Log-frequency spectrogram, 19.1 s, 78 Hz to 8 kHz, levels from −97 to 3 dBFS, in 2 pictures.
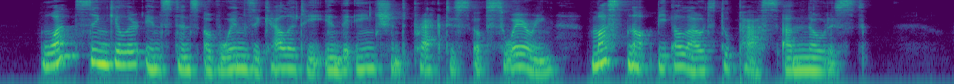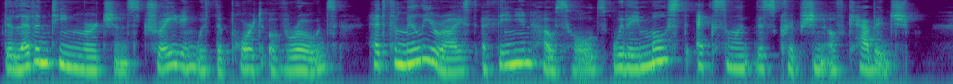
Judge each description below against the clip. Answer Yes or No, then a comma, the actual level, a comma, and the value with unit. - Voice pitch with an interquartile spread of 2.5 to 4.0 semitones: No, average, 4.6 semitones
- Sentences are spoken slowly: Yes, slow, 120 wpm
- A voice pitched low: No, medium, 185 Hz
